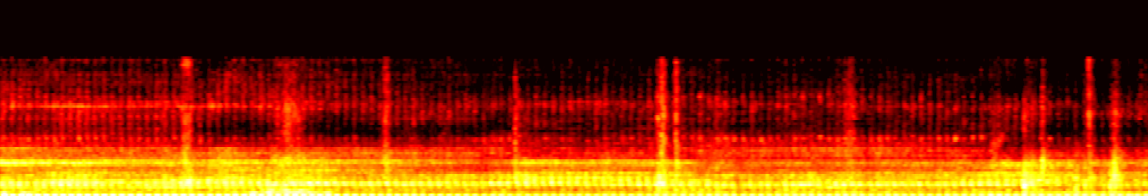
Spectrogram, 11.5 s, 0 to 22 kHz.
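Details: Hero HF Deluxe BS6 100cc bike after clutch plate replacement: single-cylinder engine settles into a quick, even putter at idle, with no clatter or slipping; runs cleanly.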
